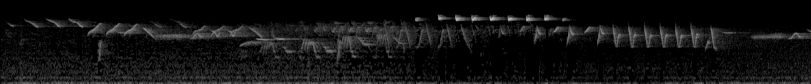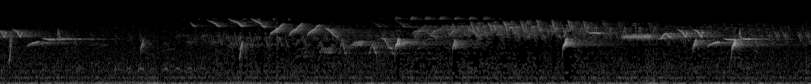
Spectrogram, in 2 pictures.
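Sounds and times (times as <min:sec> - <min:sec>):
Blackpoll warbler song in Denali, Alaska, USA: 0:00.0 - 0:16.2.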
